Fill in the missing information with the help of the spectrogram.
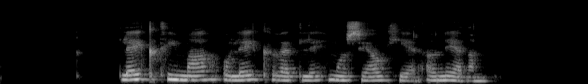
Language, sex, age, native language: Icelandic, female, 40-49, Icelandic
